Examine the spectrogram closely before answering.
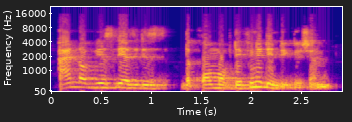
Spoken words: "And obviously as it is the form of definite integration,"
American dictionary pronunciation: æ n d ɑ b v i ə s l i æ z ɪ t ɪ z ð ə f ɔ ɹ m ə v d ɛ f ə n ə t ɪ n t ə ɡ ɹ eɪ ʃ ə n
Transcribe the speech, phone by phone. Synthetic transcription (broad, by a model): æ n d ɑ b v i ə s l i æ z ɪ t ɪ z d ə f ɔ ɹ m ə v d ɛ f ə n ə t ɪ n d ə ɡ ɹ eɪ ʃ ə n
